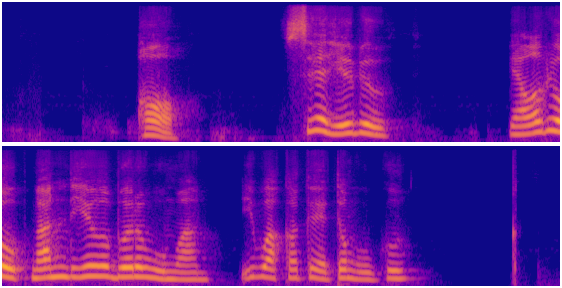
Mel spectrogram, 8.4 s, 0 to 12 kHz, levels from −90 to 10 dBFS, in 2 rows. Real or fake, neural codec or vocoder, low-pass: fake; codec, 16 kHz in and 24 kHz out, 0.6 kbps, FocalCodec, streaming, 4096 codes; 10.8 kHz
